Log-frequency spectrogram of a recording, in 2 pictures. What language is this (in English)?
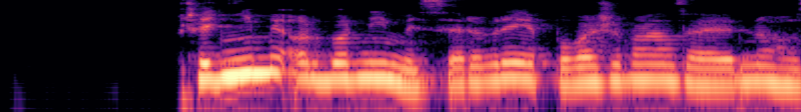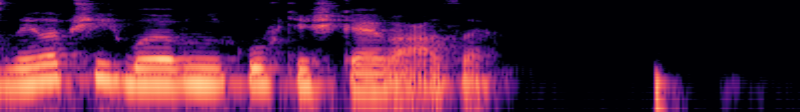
Czech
